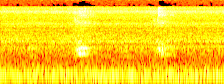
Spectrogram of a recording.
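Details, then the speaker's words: Demonstration of pediatric obstructive sleep apnea in a sleeping boy: his airway blocks for many seconds until he partly wakes and catches a few breaths, then blocks again as he sinks back into sleep; swallowing sounds may be heard. "so he catches a few bre uh breaths and again the deeper he goes back into sleep the more those muscles relax again and the blockage happens again and again he goes through the"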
